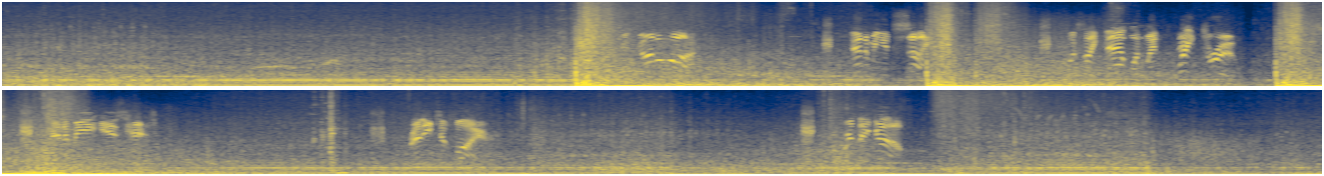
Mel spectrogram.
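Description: A tank engine rumbles as the tank drives.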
